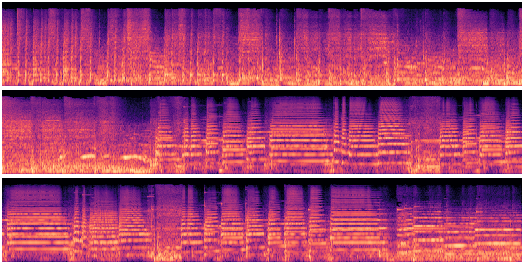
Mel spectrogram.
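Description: High school marching band playing, brass and percussion together. The first half is full band with drums and cymbals. About ten seconds in the low drums mostly drop away and the trumpets carry a melody of short, separate notes.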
